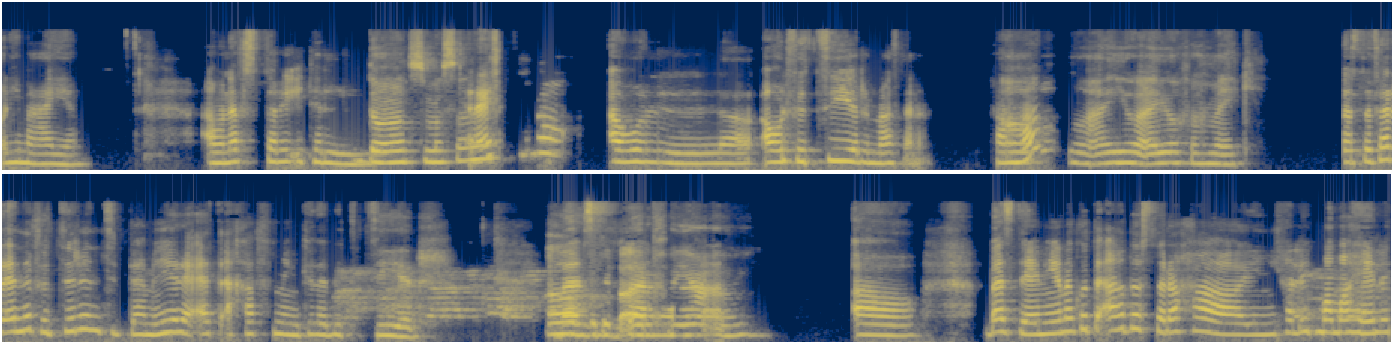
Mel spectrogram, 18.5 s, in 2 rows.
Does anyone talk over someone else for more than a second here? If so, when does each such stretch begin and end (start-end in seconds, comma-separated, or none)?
none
